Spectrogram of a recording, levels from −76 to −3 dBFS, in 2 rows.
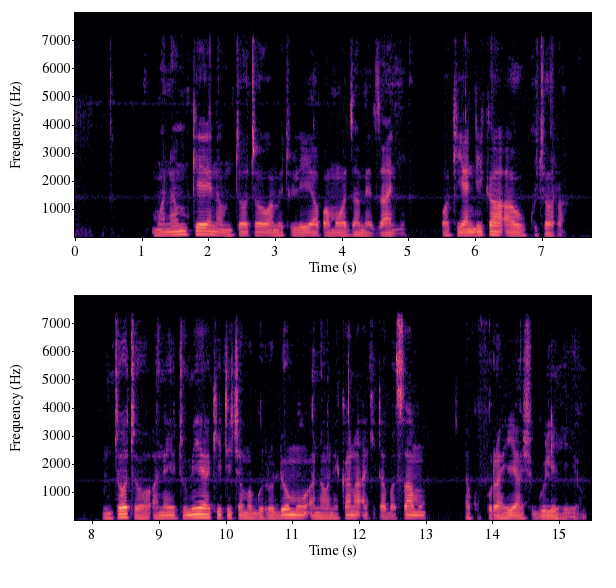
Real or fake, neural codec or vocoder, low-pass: real; none; 7.2 kHz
